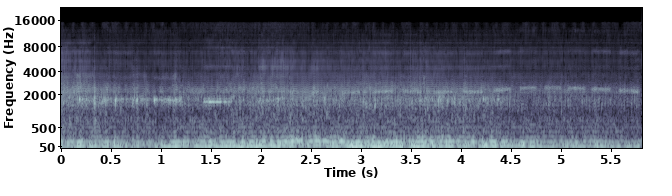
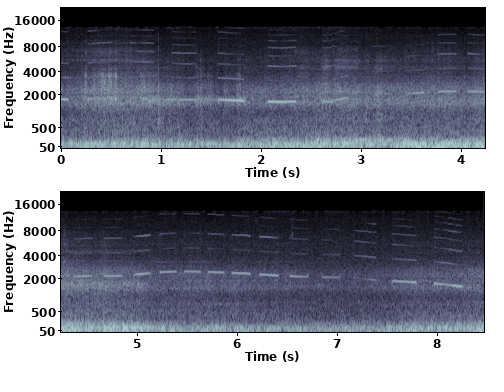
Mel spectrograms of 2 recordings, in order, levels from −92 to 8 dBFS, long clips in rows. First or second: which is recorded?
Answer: second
